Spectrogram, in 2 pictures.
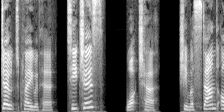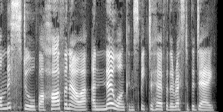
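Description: A female narrator plays a domineering, pious schoolmaster in a storybook. He scolds and commands with angry emphasis, in a smooth, measured voice recorded dry and close. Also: on the high side, animated, sharp tone, dry recording. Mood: scornful, accusing. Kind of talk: audiobook character voice.

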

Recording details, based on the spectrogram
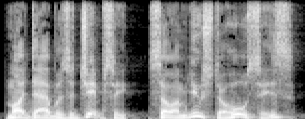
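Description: A man reading aloud, voicing a soft-hearted, eager man in a brisk, slightly raised voice. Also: mid-range voice, big pitch swings, vocal fry, husky, voice pushed up, heavily acted. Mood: hopeful.

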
